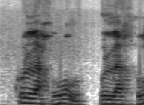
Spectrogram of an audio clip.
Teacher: কুল্লাহু বলতে হবে, কুল্লাহু হু আসবে গলা থেকে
